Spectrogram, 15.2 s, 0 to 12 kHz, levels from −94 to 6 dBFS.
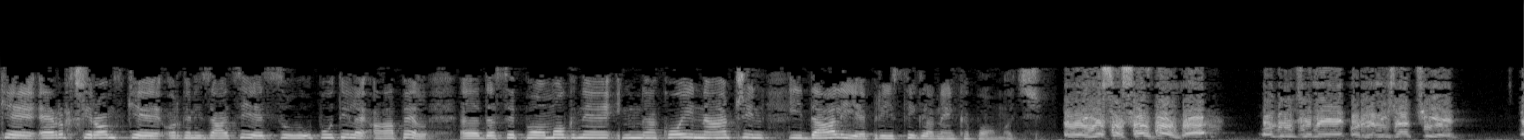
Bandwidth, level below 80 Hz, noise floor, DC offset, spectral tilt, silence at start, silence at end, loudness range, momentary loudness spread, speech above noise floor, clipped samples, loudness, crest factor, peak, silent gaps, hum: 6.6 kHz; -56 dBFS; -55 dBFS; under 0.1%; -4 dB/octave; 0 s; 0 s; 3 LU; 9 LU; 30 dB; under 0.1%; -25 LUFS; 16 dB; -8 dBFS; none; none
